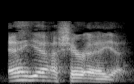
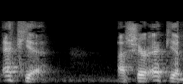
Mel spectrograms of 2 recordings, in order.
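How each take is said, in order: First: The first word has an h sound inside. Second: The first word has a k sound inside. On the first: The divine name is said directly. "there are some who won't pronounce it that way" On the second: The divine name is avoided out of reverence. "So they say Ekyeh asher ehyeh"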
